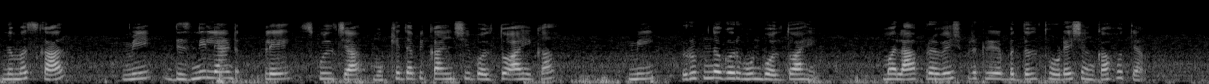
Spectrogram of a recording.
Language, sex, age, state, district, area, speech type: Marathi, female, 18-30, Maharashtra, Osmanabad, rural, read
